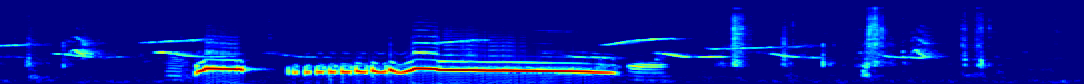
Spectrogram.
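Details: Barbary dove calling actively, recorded as a lure to make other doves call: a short, rising churr followed by a long, trilled, slowly falling coo. Thin chirps and whistles from small birds surround it.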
